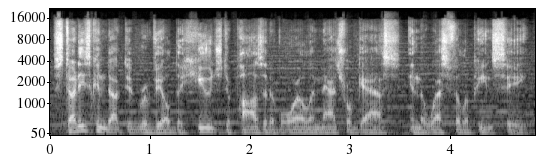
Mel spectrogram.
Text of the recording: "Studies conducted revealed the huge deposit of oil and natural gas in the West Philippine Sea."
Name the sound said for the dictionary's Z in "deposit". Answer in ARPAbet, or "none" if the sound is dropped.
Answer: Z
